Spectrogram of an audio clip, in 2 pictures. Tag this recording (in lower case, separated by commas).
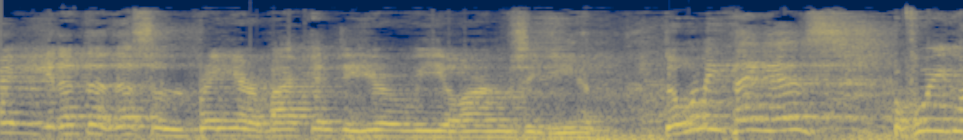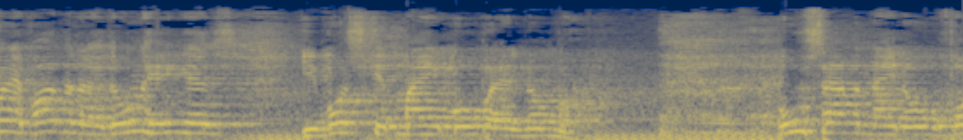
speech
